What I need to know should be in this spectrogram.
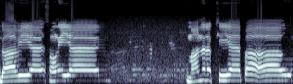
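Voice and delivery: measured chant-like reading with held endings; scripture recitation for repetition. Shown as a demonstration. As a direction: lead the class line by line, drawing out the last vowel.

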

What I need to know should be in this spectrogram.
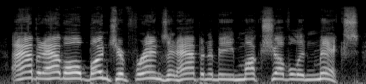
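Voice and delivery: usual speaking voice

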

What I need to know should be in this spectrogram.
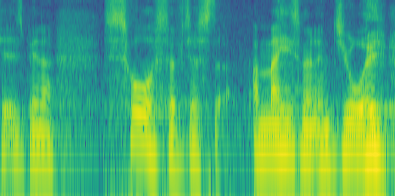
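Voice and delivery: ordinary talk

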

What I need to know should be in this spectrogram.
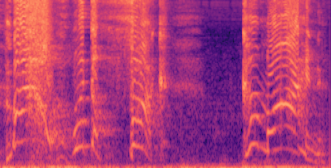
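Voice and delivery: high, loud frightened yell; panicked shout. Real, not acted. Streamer shrieking when the enemy suddenly appears. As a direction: shriek at the scare.

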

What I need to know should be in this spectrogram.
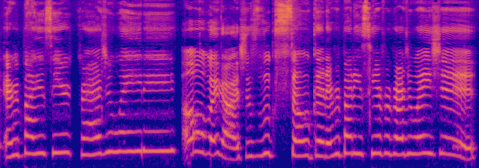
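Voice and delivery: high, delighted gush; excited gushing. Real, not acted. Player seeing everybody here for graduation, excited gushing. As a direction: gush high over the whole scene.

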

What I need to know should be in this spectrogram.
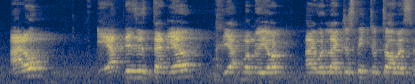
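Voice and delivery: voicing the caller. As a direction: play the eager chef on the phone. Chef Daniel phoning from New York.

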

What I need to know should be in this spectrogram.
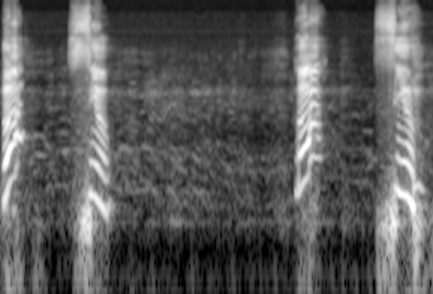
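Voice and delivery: mock sneeze, short and restrained; swaggering big-man sneeze. Comedian shows how big men sneeze, with swag. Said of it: "they sneeze with swag".

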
